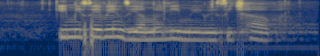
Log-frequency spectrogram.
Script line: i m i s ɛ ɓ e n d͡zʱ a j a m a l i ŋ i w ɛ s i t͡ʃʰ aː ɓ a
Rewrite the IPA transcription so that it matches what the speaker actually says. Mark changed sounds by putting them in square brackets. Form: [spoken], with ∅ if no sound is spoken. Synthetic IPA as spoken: i m i s ɛ ɓ e n d͡zʱ [i] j a m a l i [m] i w [e] s i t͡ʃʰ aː ɓ a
